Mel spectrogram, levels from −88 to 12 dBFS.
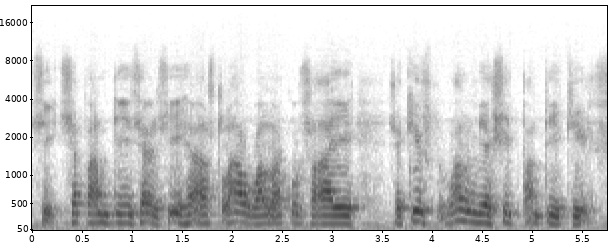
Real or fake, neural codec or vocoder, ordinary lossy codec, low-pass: fake; vocoder, 44.1 kHz, 128 mel bands, Pupu-Vocoder; none; 19.8 kHz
